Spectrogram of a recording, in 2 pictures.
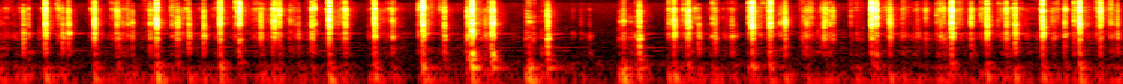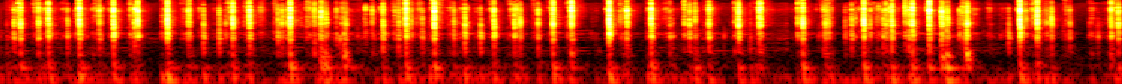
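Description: Fingertips type fast on the keycaps of a white plastic mechanical computer keyboard. A dense, uneven stream of sharp, bright clicks and clacks is heard, each dying away almost instantly, with brief pauses between bursts.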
